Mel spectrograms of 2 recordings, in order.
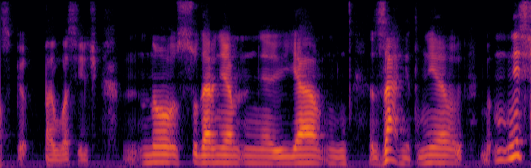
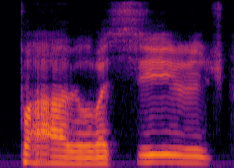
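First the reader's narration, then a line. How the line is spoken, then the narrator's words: Tearful moan. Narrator (Russian): простонала барыня, и глаза ее наполнились слезами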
